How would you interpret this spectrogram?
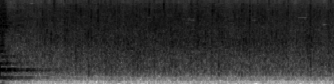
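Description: Steady audience applause welcoming a guest, the deputy secretary-general of the Shanghai Astronomical Society: dense, continuous clapping at an even loudness throughout, with a brief tonal voice-like sound at the very start.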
